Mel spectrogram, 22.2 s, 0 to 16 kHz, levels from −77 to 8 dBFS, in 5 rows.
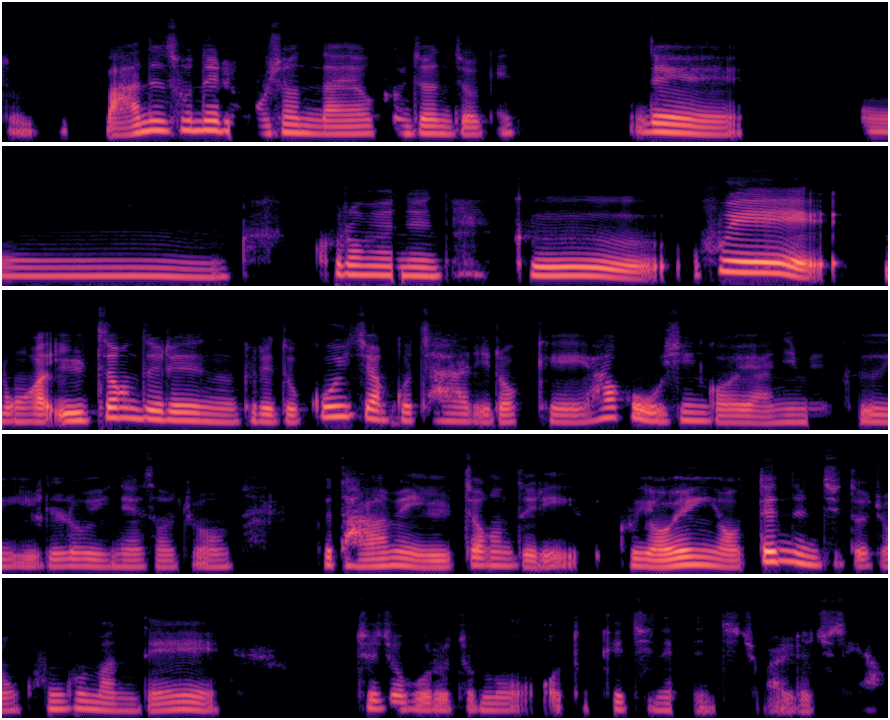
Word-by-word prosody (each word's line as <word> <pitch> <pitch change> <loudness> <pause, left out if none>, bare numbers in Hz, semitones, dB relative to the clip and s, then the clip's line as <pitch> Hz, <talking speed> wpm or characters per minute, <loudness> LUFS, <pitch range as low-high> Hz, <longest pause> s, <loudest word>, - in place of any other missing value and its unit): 좀 200 - -13
좀 190 - -12 0.3
많은 205 +7 +2
손해를 220 -1 +2
보셨나요? 160 -2 -1
금전적인? 155 0 -4 0.6
네. 165 -7 +3 0.6
어 185 - -5 0.4
그러면은 200 -4 0 0.3
그 190 -7 +3 0.3
후에 270 - +8 0.3
뭔가 155 -2 +2
일정들은 175 -5 +2
그래도 150 -3 -2
꼬이지 250 - +2
않고 185 -3 0
잘 160 -2 -6
이렇게 145 -1 -4
하고 235 +6 0
오신 175 -2 -3
거예요? 140 -2 -2
아니면 145 +3 -8 0.2
그 75 -2 -5
일로 105 - -5
인해서 135 -1 -7
좀 135 +1 -8 0.4
그다음에 150 -1 0
일정들이 135 +1 -3 0.2
그 150 - -4
여행이 155 +4 +5
어땠는지도 190 - +3
좀 135 -1 -8
궁금한데 150 -3 -4 0.7
구체적으로 160 - -4
좀 - - -12
뭐 140 -1 -8
어떻게 155 - -10
지냈는지 145 -3 -14
좀 - - -20
알려 - - -11
주세요. - - -15
165 Hz, 275 characters per minute, -23 LUFS, 145-190 Hz, 0.7 s, 후에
